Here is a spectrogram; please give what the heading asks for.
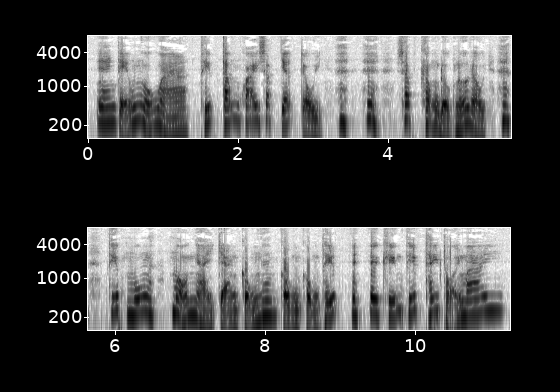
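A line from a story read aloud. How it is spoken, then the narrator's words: Moaning. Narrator (Vietnamese): Nguyệt Lâm rên rỉ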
